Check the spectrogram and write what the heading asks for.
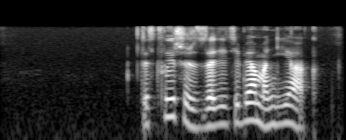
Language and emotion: Russian, neutral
